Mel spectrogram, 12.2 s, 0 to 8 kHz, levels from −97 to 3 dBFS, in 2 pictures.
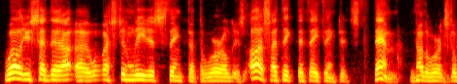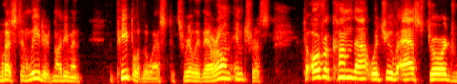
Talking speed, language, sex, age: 220 wpm, English, male, 60-79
